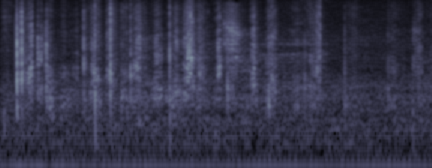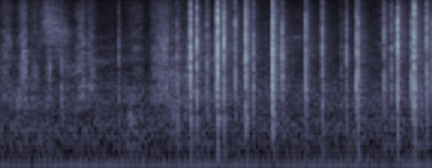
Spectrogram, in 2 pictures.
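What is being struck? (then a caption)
Cardboard box of rolled plastic bags. Long acrylic nails tap and scratch the top and front of a medium-size printed cardboard Kroger Tall Kitchen drawstring trash bag box, full of rolled plastic bags. Soft scratching and light taps fill the first part, then a burst of sharper, bright, crisp nail taps follows near the end over a steady low hum.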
